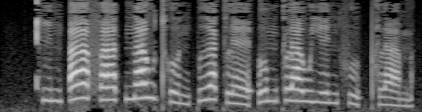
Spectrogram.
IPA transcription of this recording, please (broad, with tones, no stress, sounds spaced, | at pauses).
kʰ i˧ n ʔ aː˥˩ f aː˦˥ t̚ n a˥˩ w tʰ o˨˩ n p ɯ˥˩ a̯ k l ɛː˨˩ ʔ o˧ m k l a˧ w j e˧ n f u˨˩ ʔ pʰ l a˨˩ m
